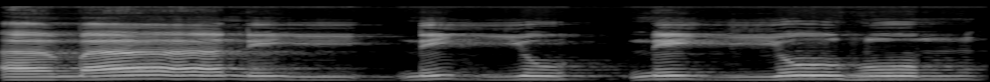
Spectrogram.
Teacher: Ma panjang dua ketukan mad tabi'i. Niyu pada ya yang bertasdid ini tidak boleh didengungkan karena tidak ada hukum idgham di sini, ditekan saja. Amani niyuhum, tidak boleh membaca amaniyuhum ya, tidak ada hukum gunnah di sini.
